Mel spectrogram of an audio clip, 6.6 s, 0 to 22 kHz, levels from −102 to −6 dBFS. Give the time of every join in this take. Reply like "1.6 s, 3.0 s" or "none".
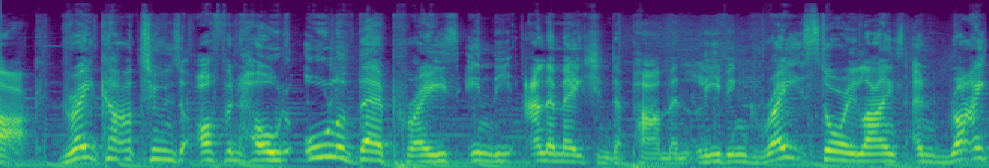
none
